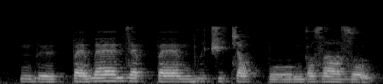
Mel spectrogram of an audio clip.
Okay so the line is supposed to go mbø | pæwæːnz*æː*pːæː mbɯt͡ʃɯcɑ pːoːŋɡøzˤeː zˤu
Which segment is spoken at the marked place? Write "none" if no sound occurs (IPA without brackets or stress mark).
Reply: æ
